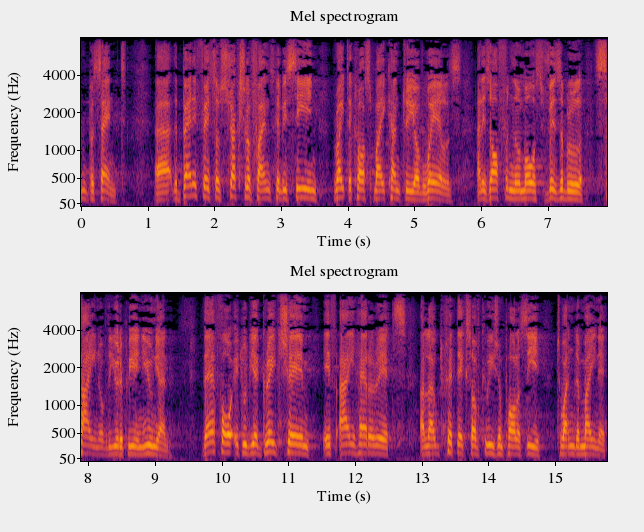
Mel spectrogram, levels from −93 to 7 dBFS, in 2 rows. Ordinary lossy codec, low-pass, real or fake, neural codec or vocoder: none; none; real; none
